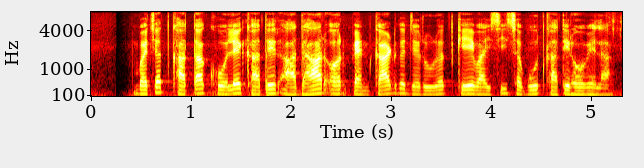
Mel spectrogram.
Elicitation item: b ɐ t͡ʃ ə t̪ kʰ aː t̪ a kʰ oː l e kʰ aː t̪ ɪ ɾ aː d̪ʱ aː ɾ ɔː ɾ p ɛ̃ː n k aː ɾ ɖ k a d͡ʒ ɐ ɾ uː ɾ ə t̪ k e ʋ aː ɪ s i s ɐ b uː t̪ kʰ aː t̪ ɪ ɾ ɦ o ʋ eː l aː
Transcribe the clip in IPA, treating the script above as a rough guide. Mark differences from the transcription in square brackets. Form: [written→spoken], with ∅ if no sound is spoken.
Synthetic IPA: b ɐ t͡ʃ ə t̪ kʰ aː t̪ a kʰ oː l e kʰ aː t̪ ɪ ɾ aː d̪ʱ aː ɾ ɔː ɾ p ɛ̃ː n k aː ɾ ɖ k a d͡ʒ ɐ ɾ uː ɾ ə t̪ k e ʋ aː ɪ s i s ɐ b uː t̪ kʰ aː t̪ ɪ ɾ ɦ o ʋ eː l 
